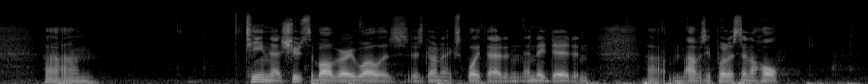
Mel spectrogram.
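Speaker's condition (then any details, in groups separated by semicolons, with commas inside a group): No condition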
